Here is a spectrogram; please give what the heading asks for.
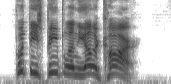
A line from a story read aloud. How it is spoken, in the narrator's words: shouted the stranger to Clayton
